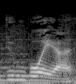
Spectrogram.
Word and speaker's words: Doumbouya: Sekou Doumbouya. He's like, Doumbouya.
